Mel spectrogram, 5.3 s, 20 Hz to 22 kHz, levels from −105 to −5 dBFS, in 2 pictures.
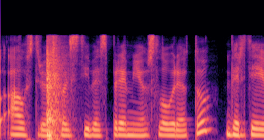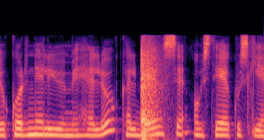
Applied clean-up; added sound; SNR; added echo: none; Hammer; -1 dB; none.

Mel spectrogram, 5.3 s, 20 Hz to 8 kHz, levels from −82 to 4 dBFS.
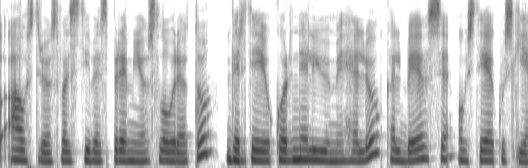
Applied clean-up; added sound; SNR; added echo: none; none; none; none.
